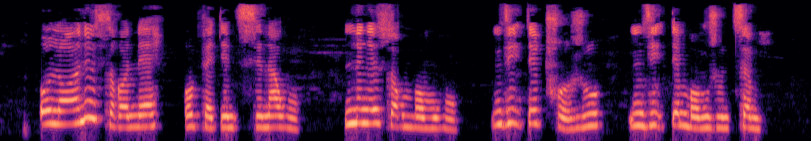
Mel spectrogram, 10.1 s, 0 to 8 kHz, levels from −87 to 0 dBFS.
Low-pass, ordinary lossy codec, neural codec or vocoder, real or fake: 7.2 kHz; AAC, 32 kbps; none; real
